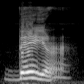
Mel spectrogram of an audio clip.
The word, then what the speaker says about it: their: Milik mereka, bahasa Inggrisnya kemana sudah diajari, kalau ke T dengan H itu suara dal, maka ini dibaca their.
